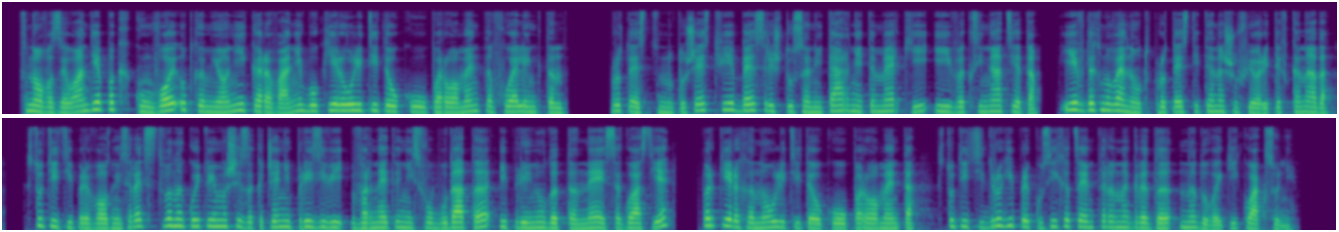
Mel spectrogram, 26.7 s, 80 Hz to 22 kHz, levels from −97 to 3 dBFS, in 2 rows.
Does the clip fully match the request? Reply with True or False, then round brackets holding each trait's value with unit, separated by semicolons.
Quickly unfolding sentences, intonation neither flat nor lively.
False (135 wpm; 3.4 semitones)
